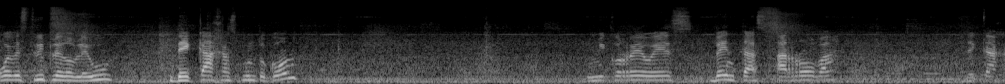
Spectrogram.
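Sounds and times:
printing machine humming and whirring: 0:00.0 - 0:10.0.

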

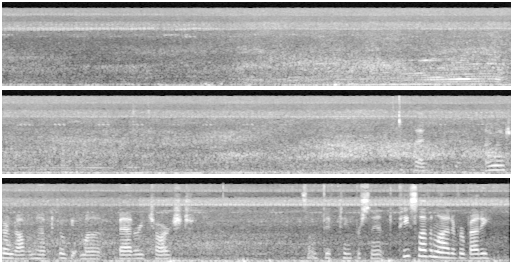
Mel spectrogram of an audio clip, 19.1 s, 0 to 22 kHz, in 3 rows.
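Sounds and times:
vehicle engine passing by: 0:02.0 - 0:16.6.

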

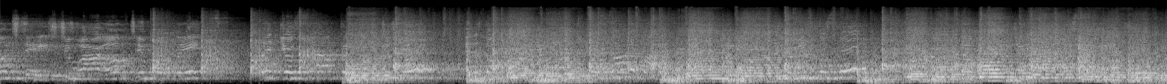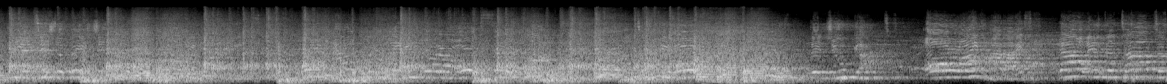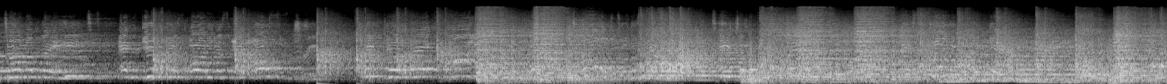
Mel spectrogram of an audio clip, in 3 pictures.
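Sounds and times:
drumline beat: 0:01.4 - 0:19.8, 0:26.6 - 0:35.0
marching band brass: 0:01.5 - 0:19.8, 0:27.7 - 0:35.0.

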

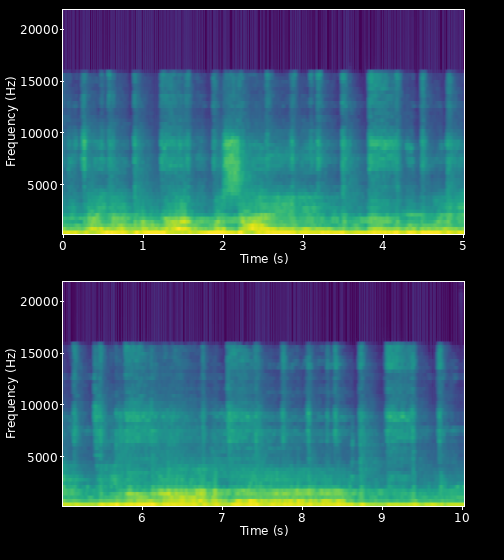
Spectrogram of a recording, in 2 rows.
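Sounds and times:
men singing: 0:00.0 - 0:09.0
pop song over sound system: 0:00.0 - 0:10.0.

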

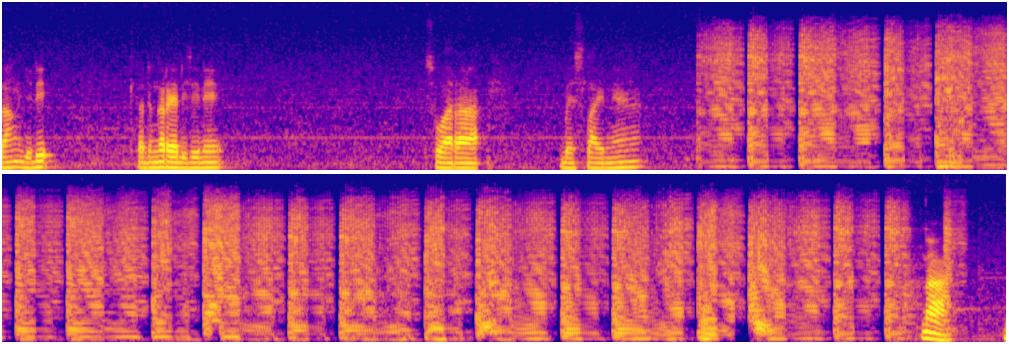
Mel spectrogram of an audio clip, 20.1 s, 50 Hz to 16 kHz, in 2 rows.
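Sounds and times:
synth bassline: 0:06.9 - 0:19.7
electronic dance music: 0:07.0 - 0:19.7.

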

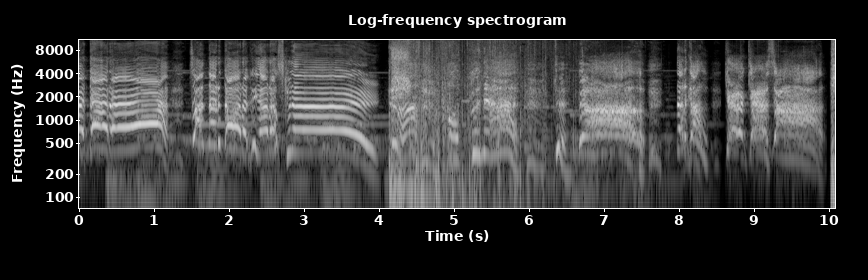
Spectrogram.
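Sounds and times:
man yelling in horror: 0:00.0 - 0:01.2, 0:02.8 - 0:10.0
background music: 0:00.0 - 0:10.0.

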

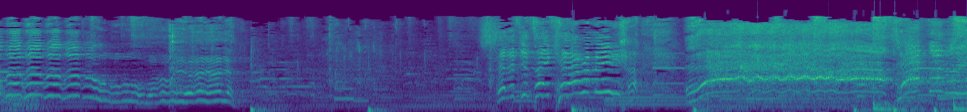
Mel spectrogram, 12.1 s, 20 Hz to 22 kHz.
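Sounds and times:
live band accompaniment: 0:00.0 - 0:12.0.

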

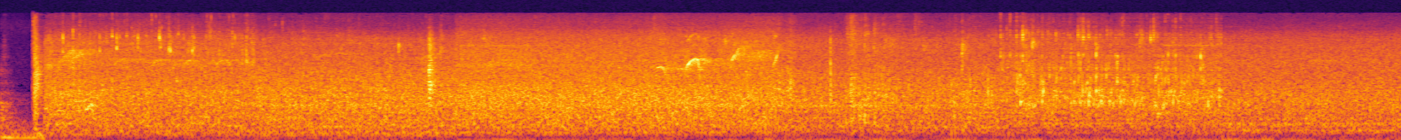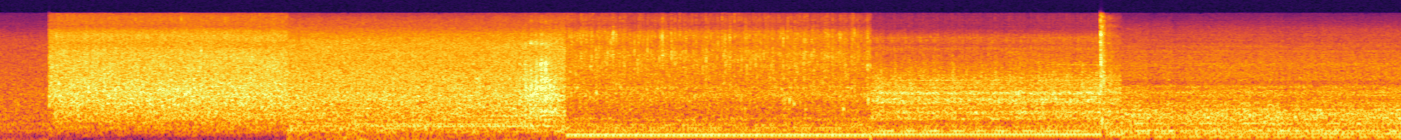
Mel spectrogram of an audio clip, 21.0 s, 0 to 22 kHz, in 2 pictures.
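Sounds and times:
water rushing over rocks: 0:00.3 - 0:13.4.

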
